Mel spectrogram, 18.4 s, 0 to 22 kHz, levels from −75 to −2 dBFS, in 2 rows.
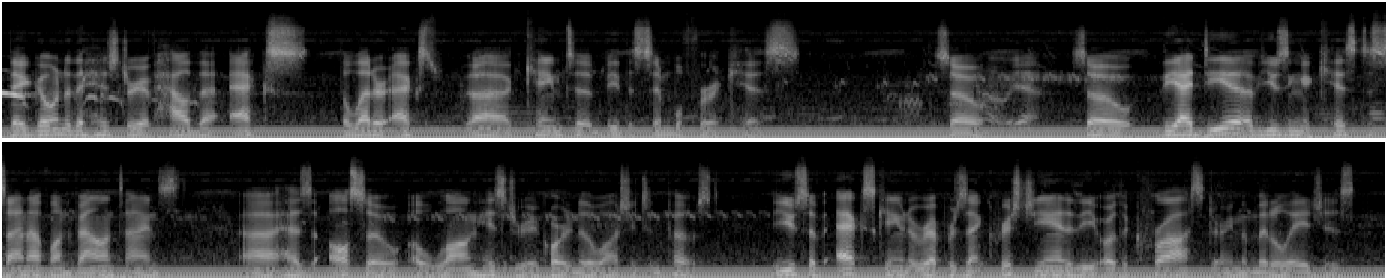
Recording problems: electrical hum; noticeable; throughout; 50 Hz, 10 dB below the speech

